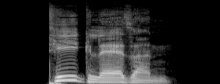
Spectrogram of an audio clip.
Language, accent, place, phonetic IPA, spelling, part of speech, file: German, Germany, Berlin, [ˈteːˌɡlɛːzɐn], Teegläsern, noun, De-Teegläsern.ogg
- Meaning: dative plural of Teeglas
